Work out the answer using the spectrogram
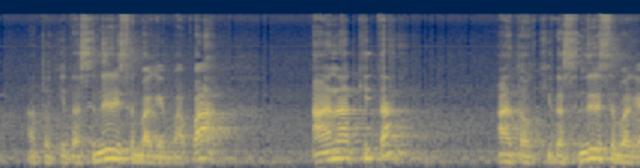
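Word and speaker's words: أنا: Ana, ternyata tulisannya panjang pakai alif, tapi pengucapannya pendek. Ana.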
